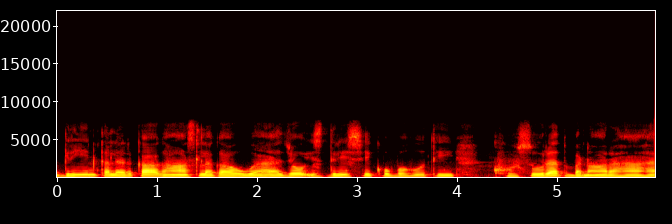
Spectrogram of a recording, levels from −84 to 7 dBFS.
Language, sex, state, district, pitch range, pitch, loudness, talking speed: Hindi, female, Jharkhand, Ranchi, 160-170 Hz, 165 Hz, -17 LUFS, 170 wpm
